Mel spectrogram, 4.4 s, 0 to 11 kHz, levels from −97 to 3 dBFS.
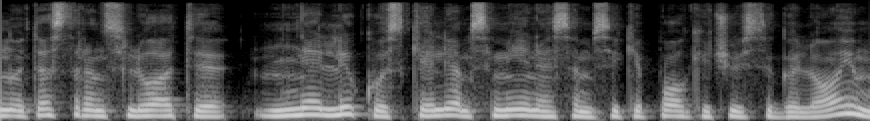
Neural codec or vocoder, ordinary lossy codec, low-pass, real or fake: none; AAC, 64 kbps; 9.9 kHz; real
